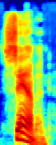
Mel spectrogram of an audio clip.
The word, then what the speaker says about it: salmon: That's what happened with salmon, which is still usually pronounced without an L sound.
